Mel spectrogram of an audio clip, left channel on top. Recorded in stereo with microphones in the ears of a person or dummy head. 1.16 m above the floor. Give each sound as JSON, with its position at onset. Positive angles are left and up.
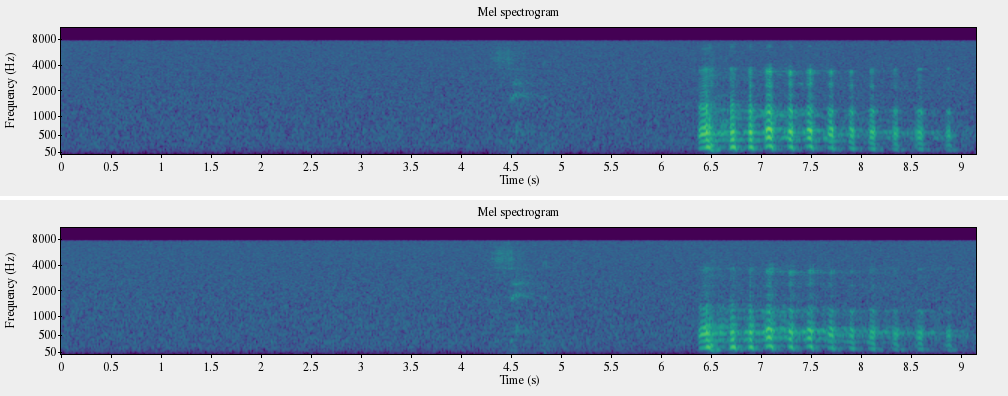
{"t": 4.3, "sound": "whispering", "side_deg": 0, "distance_m": 3.0}
{"t": 6.4, "sound": "laughter", "side_deg": 50, "distance_m": 1.6}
